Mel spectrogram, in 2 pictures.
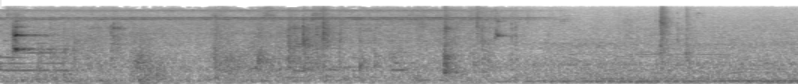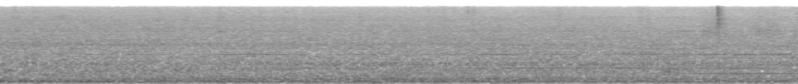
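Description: Steady low hum of an airliner cabin's ventilation, stronger from about four seconds in. In the first three seconds a few knocks and clatters come from footsteps and a wheeled suitcase crossing the aircraft door.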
